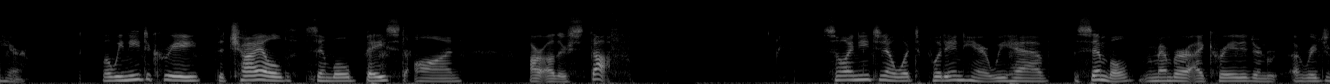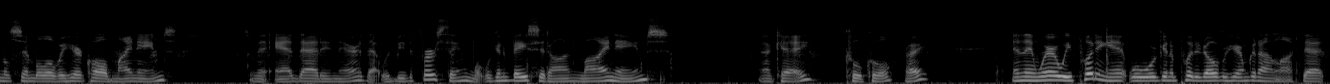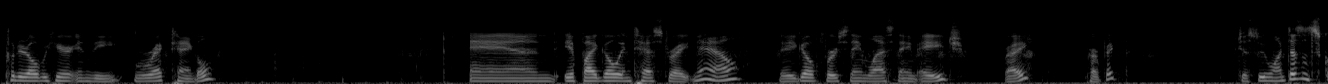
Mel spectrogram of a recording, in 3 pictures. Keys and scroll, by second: 18.3-20.6 typing, 28.6-31.1 typing, 32.9 super+Return.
